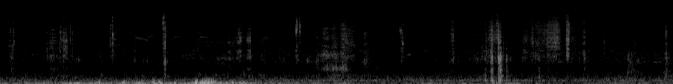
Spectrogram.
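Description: A person chewing and crunching food close to the microphone, with many short, crisp clicks and a louder crunch about five seconds in. A low thump comes about two seconds in.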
